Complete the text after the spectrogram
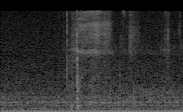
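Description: A paper page rustles as it is turned.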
